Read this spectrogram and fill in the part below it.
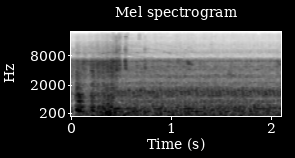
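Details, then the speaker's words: Toyota D4D diesel (Hilux/Fortuner), first start after timing belt replacement: cranks briefly, catches cleanly and settles into a steady, even clatter; healthy start and idle. "Awesome. So it's sounding very good. Sounding very good."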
